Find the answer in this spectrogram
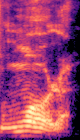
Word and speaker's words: Nwora: My name, by the way, my name is Nwora. Is an Yoma. Nwora is an Igbo name. N is silent.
